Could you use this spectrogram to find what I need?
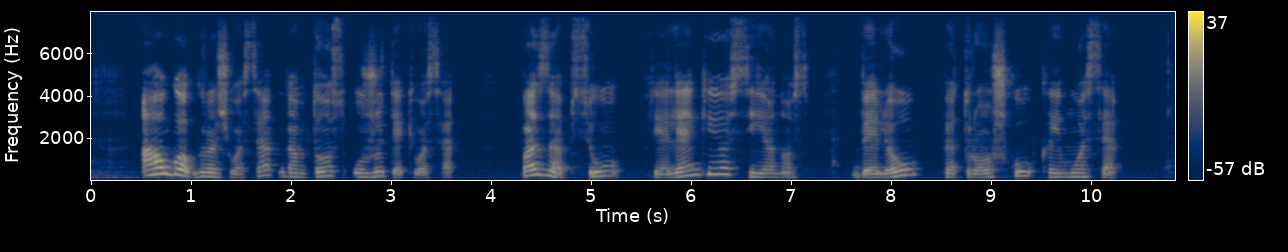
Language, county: Lithuanian, Šiauliai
